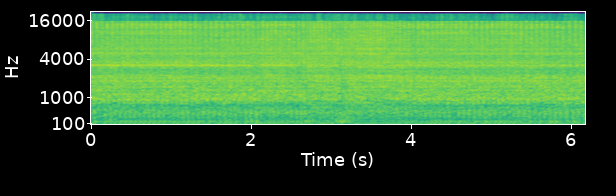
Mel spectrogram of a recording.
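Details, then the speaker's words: 150cc scooter with the idle screw turned way up after stalling: quick, steady firing beat well above normal idle with no throttle, rear wheel spinning; high idle from a vacuum leak. "every time I just the idle all of a sudden it goes up like crazy so it has the symptoms of a vacuum leak but so far I haven't been able to find the vacuum leak"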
